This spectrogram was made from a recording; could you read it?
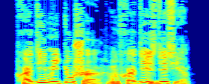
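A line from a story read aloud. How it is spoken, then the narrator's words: Loud reply. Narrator (Russian): громко откликнулся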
